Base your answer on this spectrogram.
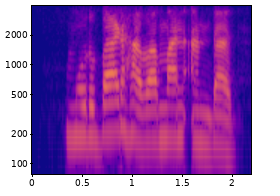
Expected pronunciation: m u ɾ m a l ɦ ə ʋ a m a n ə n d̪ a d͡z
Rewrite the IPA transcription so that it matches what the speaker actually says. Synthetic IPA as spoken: m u ɾ b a ɽ ɦ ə ʋ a m a n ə n d̪ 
